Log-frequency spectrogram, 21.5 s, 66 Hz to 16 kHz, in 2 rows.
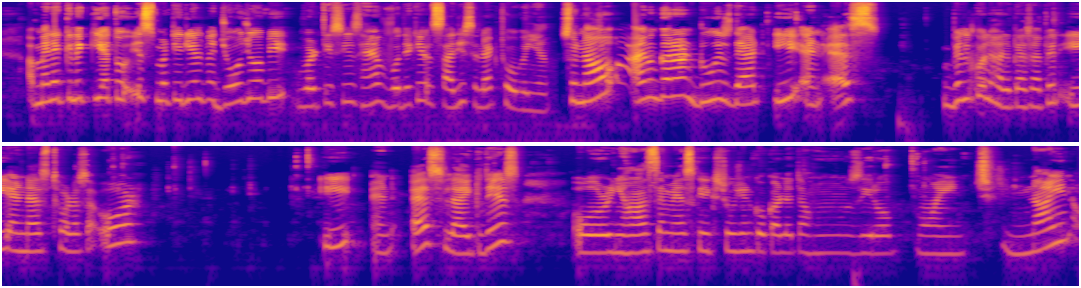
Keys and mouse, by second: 1.5 middle click, 2.4 middle click, 2.9 middle click, 4.2 middle click, 5.3 g, 5.9 middle click, 7.7 e, 10.5 e, 12.0 ctrl+z, 12.5 ctrl+z, 13.8 e, 18.6-21.5 drag.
